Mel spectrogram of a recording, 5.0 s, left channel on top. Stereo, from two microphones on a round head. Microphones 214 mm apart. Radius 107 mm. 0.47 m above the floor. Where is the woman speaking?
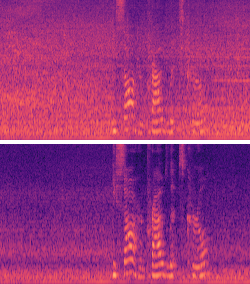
10° left (ahead or behind), 1.2 m.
